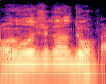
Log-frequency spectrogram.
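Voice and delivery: put-on tv mobster accent. Arguing with another speaker about how people talk: Tony Soprano impression. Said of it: "No one ever talked like Tony Soprano".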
